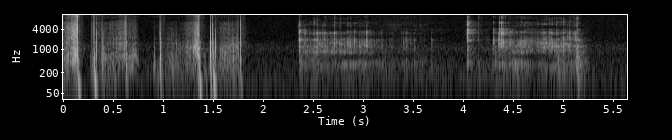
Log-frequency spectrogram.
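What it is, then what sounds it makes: Glazed ceramic tile with a stone roller. A stone face roller is rolled by hand over a solid, glossy painted ceramic tile lying flat. The clip opens with a quick series of sharp, bright clicks and taps, then after a short pause gives way to two stretches of hard, gritty rolling and scraping with light clinks.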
